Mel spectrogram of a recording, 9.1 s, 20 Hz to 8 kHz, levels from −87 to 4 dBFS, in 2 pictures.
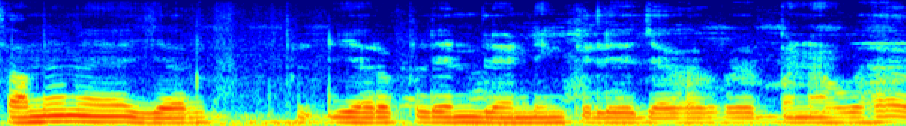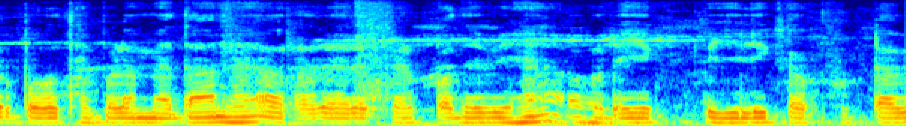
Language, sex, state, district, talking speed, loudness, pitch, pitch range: Hindi, male, Jharkhand, Palamu, 180 wpm, -17 LUFS, 115 Hz, 115-125 Hz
